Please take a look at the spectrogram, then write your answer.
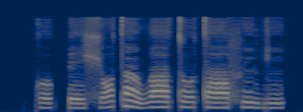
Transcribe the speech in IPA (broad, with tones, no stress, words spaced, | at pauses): ko˨k͡pe˨ ʃɔ˨˦tã˦˨ wa˧to˧ ta˧fĩ˧ ɡĩ˦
